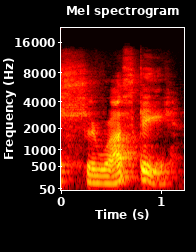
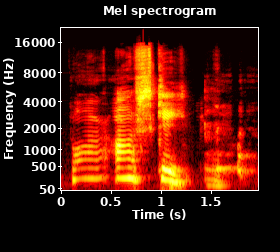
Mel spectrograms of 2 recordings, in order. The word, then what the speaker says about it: Swarovski: Starting bid is 15, and it's Shawaski. I know I slaughter that word, but then I slaughter a lot of words. Ask Regina how you pronounce that. I will. Swarovski. Pronounce it for me, Regina. Swarovski.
